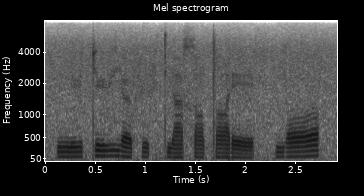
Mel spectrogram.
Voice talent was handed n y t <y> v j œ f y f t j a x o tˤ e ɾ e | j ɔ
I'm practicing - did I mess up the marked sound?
no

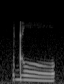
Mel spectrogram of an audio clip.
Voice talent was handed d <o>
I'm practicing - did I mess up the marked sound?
yes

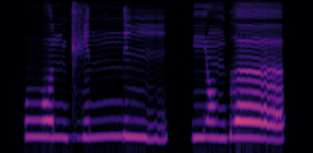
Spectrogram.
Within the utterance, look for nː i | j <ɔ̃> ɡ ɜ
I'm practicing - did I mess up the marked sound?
no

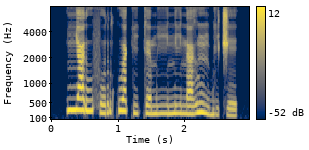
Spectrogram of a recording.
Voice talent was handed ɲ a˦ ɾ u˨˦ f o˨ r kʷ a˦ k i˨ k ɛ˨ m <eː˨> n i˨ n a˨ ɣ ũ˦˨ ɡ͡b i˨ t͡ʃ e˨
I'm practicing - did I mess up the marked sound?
yes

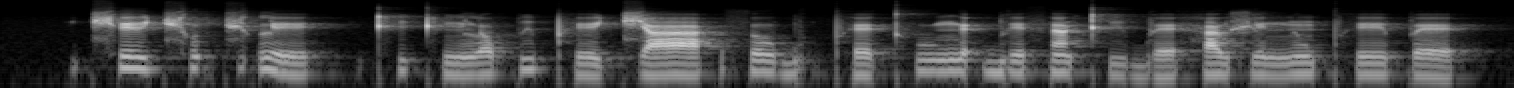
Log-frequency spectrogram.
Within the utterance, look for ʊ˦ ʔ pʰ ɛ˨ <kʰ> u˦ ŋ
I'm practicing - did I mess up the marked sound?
no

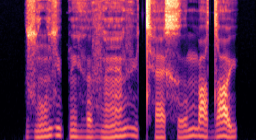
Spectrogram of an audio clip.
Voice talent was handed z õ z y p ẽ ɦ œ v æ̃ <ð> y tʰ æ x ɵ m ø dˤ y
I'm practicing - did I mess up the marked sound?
yes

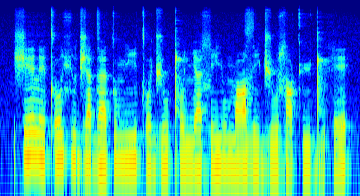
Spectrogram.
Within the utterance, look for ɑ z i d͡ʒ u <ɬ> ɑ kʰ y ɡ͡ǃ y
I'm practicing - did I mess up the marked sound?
no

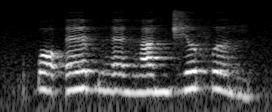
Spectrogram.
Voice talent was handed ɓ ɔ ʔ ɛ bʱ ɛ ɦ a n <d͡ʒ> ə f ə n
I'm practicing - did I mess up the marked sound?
no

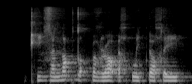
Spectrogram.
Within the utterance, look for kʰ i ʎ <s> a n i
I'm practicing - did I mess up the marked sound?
yes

